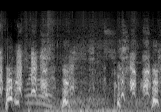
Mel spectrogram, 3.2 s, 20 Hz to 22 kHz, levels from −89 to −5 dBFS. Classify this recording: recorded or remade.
recorded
